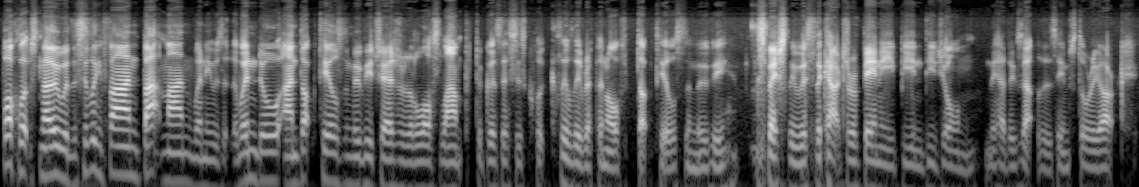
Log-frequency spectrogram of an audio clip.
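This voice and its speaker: A chatty Scottish man who runs the podcast, rattling through his points at a brisk clip. His voice is bright and forceful, recorded dry with a slightly dull, lo-fi tone. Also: fairly low pitch, steady tone, no room sound. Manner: quick, chatty, laughs often. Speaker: podcast host. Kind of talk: casual chat.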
